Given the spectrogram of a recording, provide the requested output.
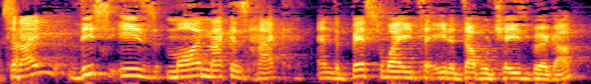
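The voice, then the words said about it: Australian accent. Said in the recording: “he's Australian ... Hard to hear ... He's got an Australian accent. He's from Australia. He's from down under.”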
